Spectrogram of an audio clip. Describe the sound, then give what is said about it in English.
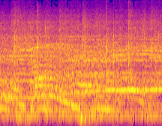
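A wrestling arena crowd cheers loudly and steadily during a match between the champion Kenny Bengal and Timothy Zbysko, a dense wall of noise with individual shouts and whoops rising and falling through it, continuous throughout. “And the champion knows how to electrify this crowd.”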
